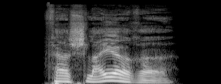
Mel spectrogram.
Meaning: inflection of verschleiern: 1. first-person singular present 2. first/third-person singular subjunctive I 3. singular imperative
- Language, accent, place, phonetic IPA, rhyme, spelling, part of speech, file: German, Germany, Berlin, [fɛɐ̯ˈʃlaɪ̯əʁə], -aɪ̯əʁə, verschleiere, verb, De-verschleiere.ogg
